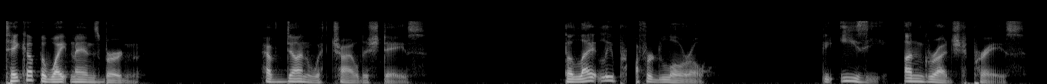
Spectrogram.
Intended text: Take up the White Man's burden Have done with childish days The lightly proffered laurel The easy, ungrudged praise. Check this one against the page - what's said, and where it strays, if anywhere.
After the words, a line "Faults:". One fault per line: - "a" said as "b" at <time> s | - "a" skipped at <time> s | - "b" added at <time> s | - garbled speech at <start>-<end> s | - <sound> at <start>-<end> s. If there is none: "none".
Take up the White Man's burden Have done with childish days The lightly proffered laurel The easy, ungrudged praise.
Faults:
- dropout at 6.3-6.4 s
